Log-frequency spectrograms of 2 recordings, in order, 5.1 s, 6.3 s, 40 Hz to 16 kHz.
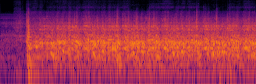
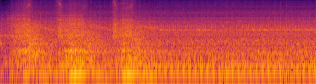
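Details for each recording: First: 1976 GMC C35 with small-block Chevy 350, sat about 10 years, mice debris blown from cylinders, penetrating oil used to start: even, steady cranking chug about three beats a second; compression sounds balanced across cylinders. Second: 1976 GMC C35 small-block Chevy 350, started on penetrating oil and its carburetor after about 10 years sitting, mouse debris blown from the cylinders: rough idle with ticking and rattles, cause unclear.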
